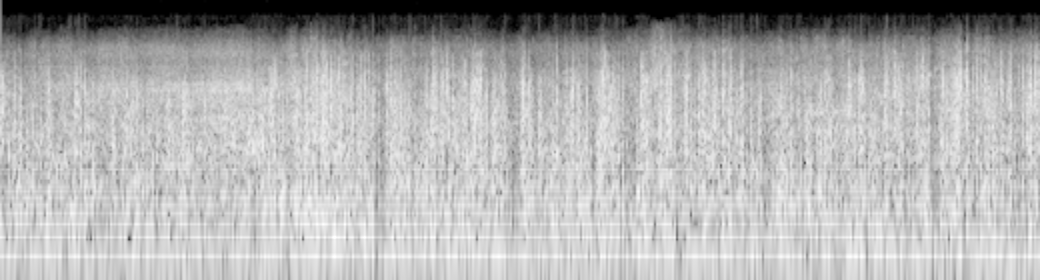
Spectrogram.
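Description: Wind buffeting a camera microphone on a moving motorcycle: a steady, dense rushing noise heaviest in the low range, with the bike's running and road noise underneath.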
